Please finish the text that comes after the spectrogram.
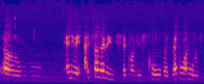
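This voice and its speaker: A woman's voice: on the high side, moderate pace. A young woman with a Cameroonian accent giving a casual interview as a guest, speaking emphatically and repeating her phrases. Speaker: interview guest, stage and radio drama actress. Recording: dull lo-fi telephone-like radio sound.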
